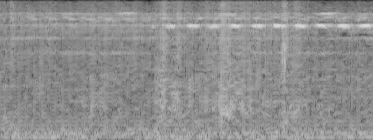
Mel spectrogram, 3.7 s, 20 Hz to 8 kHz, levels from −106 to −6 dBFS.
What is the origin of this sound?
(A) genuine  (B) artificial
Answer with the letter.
B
